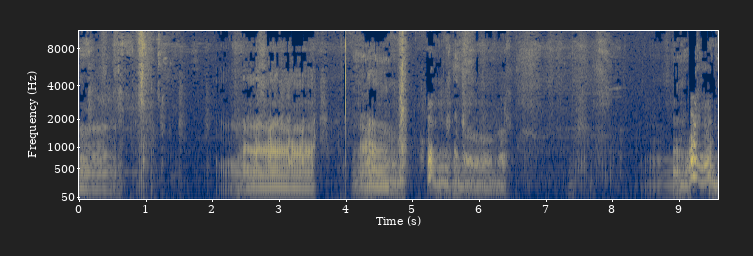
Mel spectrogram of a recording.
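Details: Jack Russell and pit bulls playing together indoors, a small room; harmonic growls and grumbling vocalisations in bursts of about a second, interrupted by sharp clicks and thumps of movement.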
